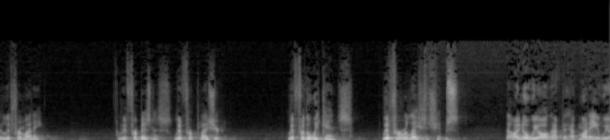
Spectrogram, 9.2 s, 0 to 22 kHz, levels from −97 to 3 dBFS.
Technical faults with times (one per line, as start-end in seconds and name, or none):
6.37-9.15 pre-emphasis left on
